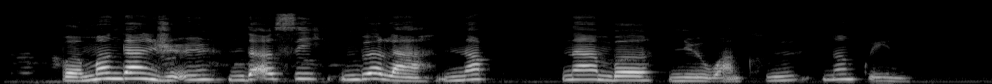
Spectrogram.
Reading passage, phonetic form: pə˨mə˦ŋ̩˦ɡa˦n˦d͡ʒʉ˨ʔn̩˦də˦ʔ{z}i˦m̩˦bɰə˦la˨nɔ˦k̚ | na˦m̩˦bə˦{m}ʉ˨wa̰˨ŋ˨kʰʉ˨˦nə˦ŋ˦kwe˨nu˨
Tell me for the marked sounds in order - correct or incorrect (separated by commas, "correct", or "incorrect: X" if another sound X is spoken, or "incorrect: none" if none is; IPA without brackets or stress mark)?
incorrect: s, incorrect: n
